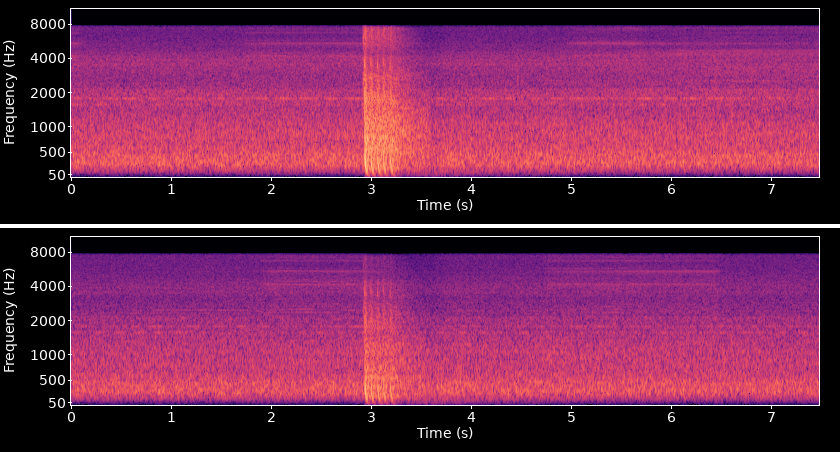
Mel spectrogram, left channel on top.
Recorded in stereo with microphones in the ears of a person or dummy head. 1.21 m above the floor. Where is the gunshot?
40° left (ahead or behind), 0.6 m.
